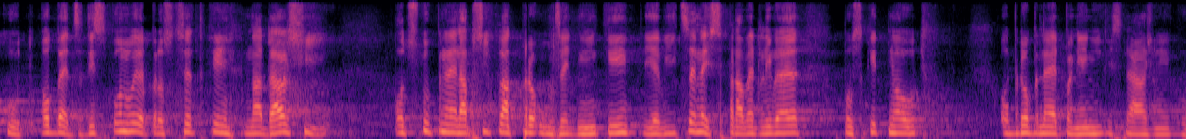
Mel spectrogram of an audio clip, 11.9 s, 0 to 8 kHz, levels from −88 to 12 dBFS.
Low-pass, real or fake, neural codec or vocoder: 7.2 kHz; fake; codec, 32 kHz, 1.9 kbps, SNAC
